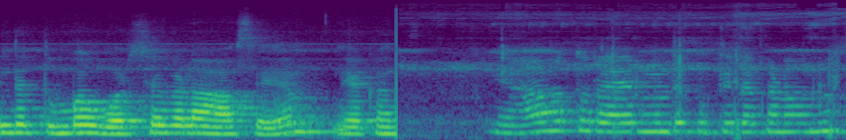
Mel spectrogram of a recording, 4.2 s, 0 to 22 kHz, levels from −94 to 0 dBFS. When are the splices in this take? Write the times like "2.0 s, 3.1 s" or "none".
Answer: 2.0 s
